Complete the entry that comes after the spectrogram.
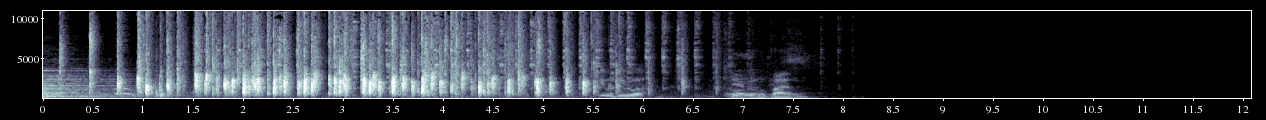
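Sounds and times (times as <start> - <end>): small audience clapping: 0.1 - 6.9.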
